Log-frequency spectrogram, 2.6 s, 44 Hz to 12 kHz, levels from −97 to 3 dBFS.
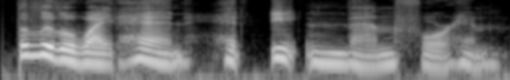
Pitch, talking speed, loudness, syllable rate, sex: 160 Hz, 210 wpm, -21 LUFS, 5.3 syllables/s, female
